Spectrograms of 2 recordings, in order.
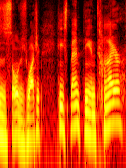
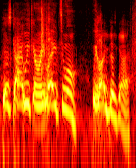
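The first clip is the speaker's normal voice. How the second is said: much higher, laughing-along gush; delighted soldiers. Retold or imitated. American soldiers cheering von Steuben, high delighted gush. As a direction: gush like soldiers who love their new drillmaster. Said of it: "the Americans are doubled over".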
